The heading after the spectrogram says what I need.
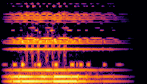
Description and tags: Sound effect for sci-fi browser game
